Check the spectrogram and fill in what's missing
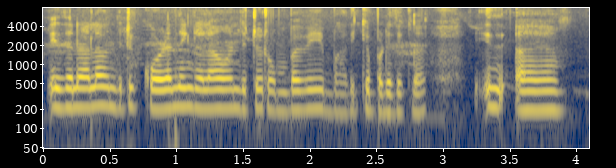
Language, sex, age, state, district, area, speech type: Tamil, female, 18-30, Tamil Nadu, Kallakurichi, urban, spontaneous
